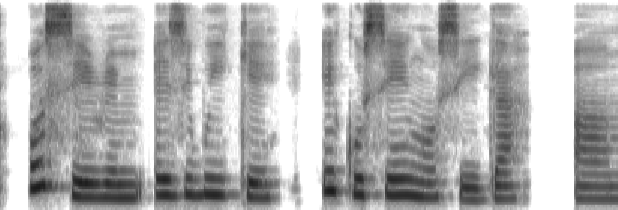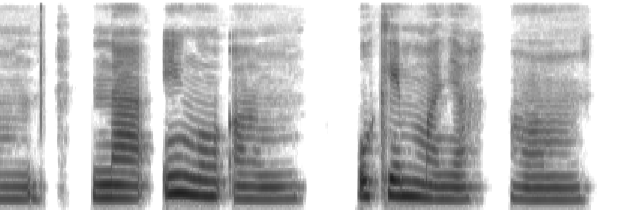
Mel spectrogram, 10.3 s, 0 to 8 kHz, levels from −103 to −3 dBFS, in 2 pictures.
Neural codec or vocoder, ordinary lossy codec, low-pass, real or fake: none; none; 7.2 kHz; real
